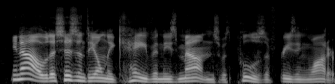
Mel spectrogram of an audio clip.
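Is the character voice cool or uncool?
uncool. The character voice sounds less cool.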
